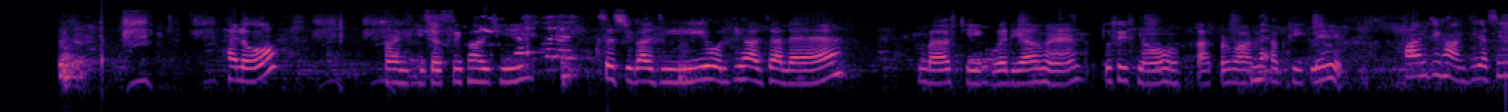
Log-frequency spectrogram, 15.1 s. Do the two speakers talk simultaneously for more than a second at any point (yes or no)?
no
